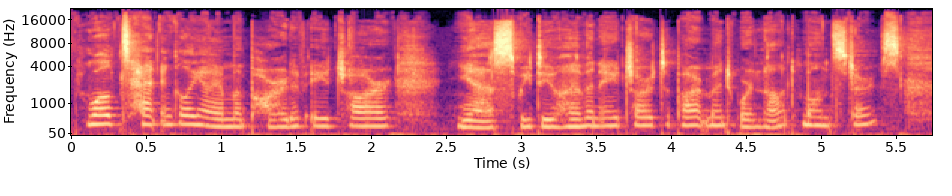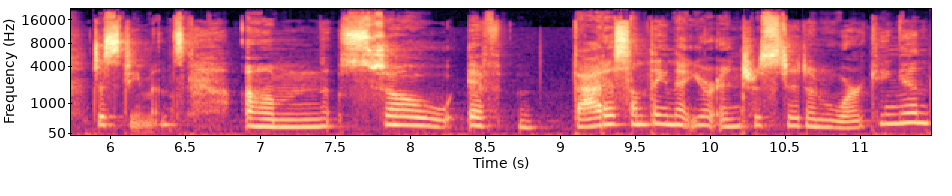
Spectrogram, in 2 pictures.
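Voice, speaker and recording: Girl doing a demon hr lady, soft asmr half whisper, blasé n polite, kinda dry corporate and teasing, bit hesitant. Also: medium pitch, natural voice. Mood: polite, dryly teasing. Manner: hesitant, casual, dryly bureaucratic. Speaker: ASMR role-play performer. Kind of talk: soft-spoken ASMR role-play, partly whispered.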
